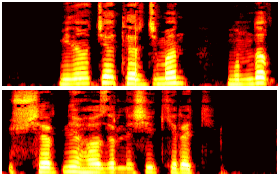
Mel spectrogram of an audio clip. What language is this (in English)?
Uyghur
